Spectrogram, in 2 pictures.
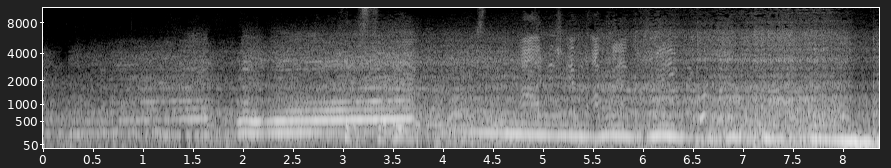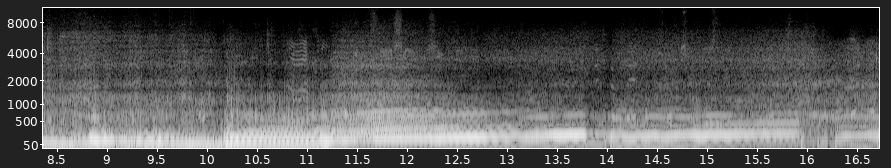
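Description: Opel Astra rally car's engine coming through a bend at speed. The note climbs briefly and cuts off sharply, then falls steadily and bottoms out as the car slows for the corner, then rises again as it accelerates away and holds high.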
